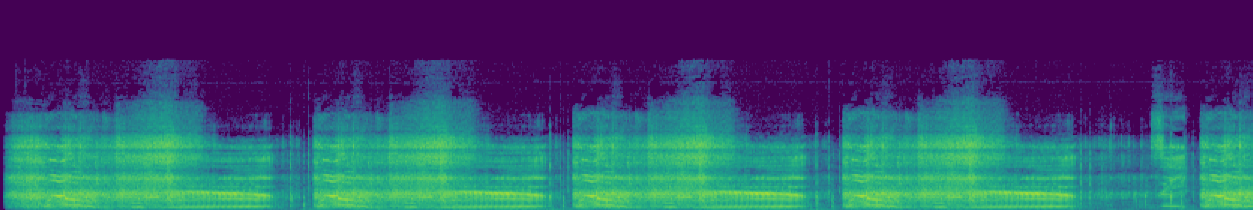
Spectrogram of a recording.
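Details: Burping after eating: four long, drawn-out voiced belches, each about two seconds, with brief pauses between.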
